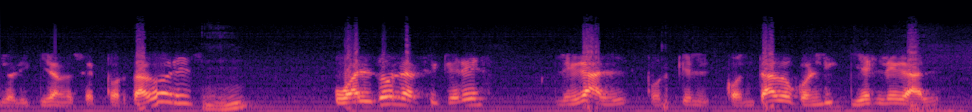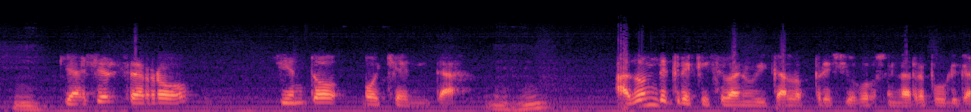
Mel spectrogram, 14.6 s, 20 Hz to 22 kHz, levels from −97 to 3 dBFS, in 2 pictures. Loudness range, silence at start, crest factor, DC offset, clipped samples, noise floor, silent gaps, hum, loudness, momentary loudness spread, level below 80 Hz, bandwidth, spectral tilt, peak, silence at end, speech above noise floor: 3 LU; 0 s; 16 dB; under 0.1%; under 0.1%; -52 dBFS; none; 50 Hz at -55 dBFS; -27 LUFS; 15 LU; -54 dBFS; 9.4 kHz; -6 dB/octave; -12 dBFS; 0 s; 25 dB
